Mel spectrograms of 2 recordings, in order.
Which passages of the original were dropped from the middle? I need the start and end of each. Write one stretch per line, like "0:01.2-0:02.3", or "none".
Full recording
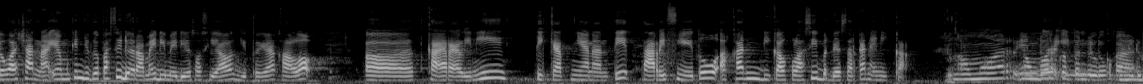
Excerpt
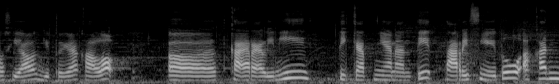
none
